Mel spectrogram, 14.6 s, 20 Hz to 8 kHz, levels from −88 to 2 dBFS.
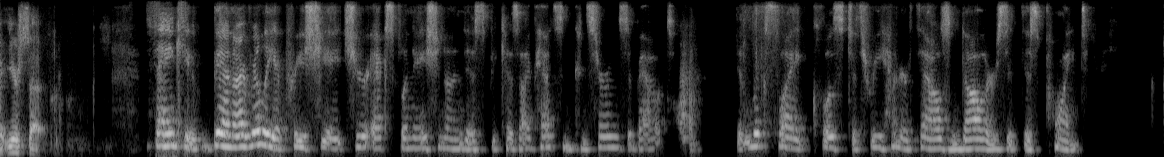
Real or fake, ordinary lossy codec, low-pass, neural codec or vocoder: real; Opus, 16 kbps; 7.2 kHz; none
